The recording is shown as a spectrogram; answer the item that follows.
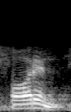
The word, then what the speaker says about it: foreign: Silent G एन वर्ण के पहले अगर आप फॉरेन, FOREIGN, फॉरेन हो गया तो फॉरेन में जी साइलेंट है, विदेशी।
